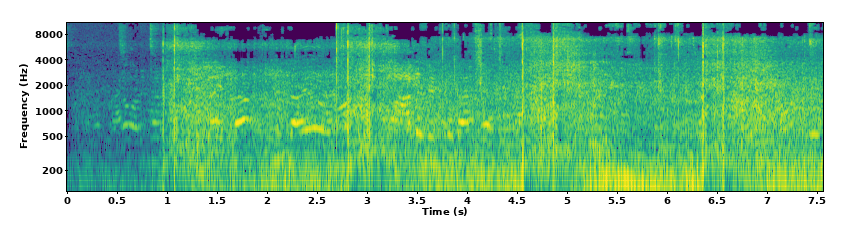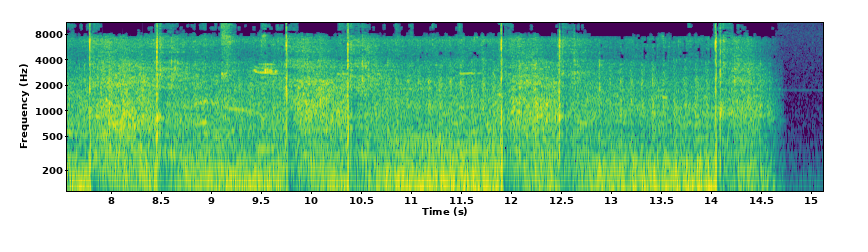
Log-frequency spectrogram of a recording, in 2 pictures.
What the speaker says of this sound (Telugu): మార్కెట్ సెంటర్లో టపాసులు కాలుస్తూ ఆనందంతో నృత్యాలు చేశారు.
